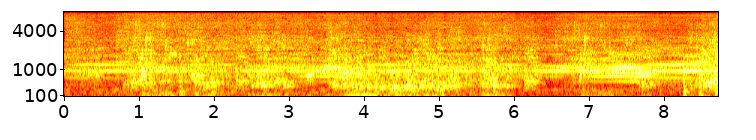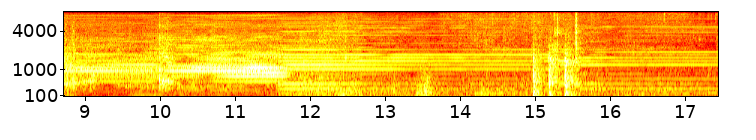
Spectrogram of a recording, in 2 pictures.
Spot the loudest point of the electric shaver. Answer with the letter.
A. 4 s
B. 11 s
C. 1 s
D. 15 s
B.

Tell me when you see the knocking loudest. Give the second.
15 s.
